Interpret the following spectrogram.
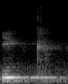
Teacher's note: Kaf itu adalah hams ya, al hams bunyi bisikan angin.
